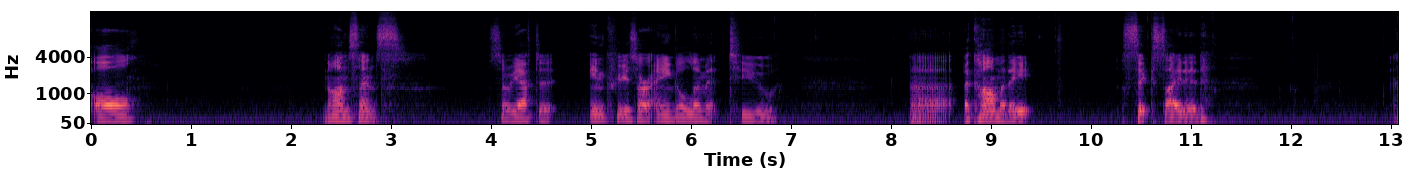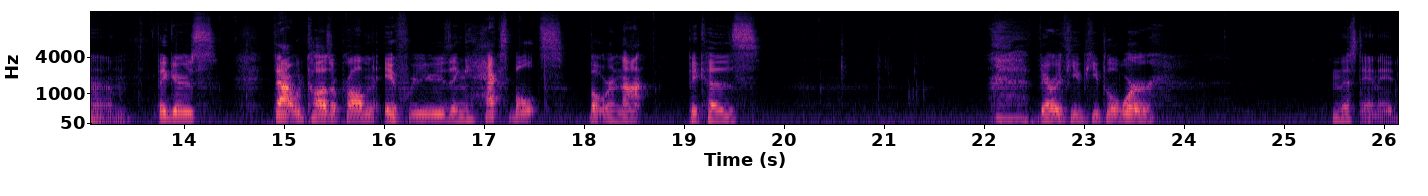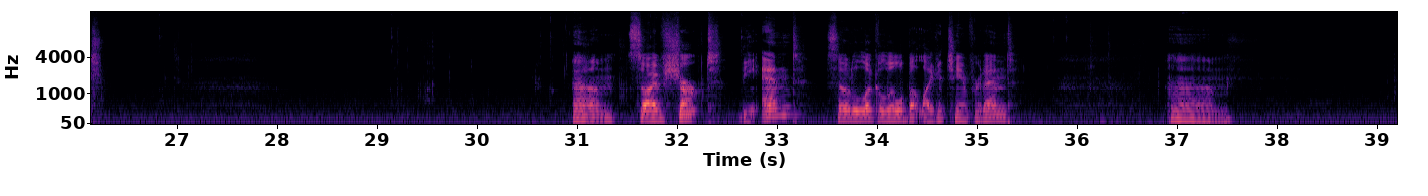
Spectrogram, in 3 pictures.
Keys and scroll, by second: 20.9 a.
